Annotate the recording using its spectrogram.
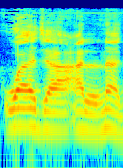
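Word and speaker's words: وَجَعَلْنَا: sana menjadi sukun ya kata waja'alna juga sering sekali saya mendengar orang membaca menjadi bahasa ini tentu keliru karena baris fathah berganti menjadi sukun barakallahu fikum penilaian untuk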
